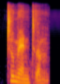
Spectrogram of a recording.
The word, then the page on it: tomentum: Indian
